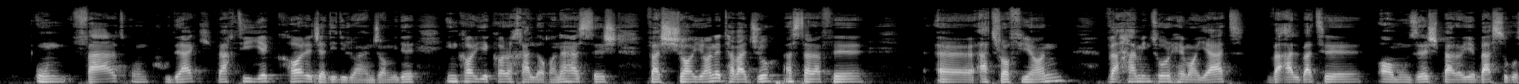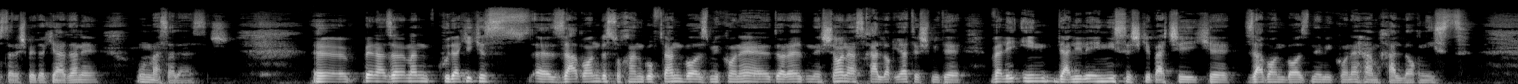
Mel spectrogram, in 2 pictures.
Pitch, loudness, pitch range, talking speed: 125 Hz, -19 LUFS, 115-130 Hz, 135 wpm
